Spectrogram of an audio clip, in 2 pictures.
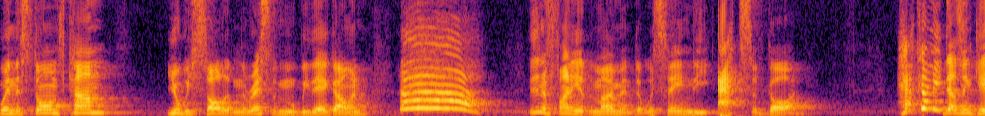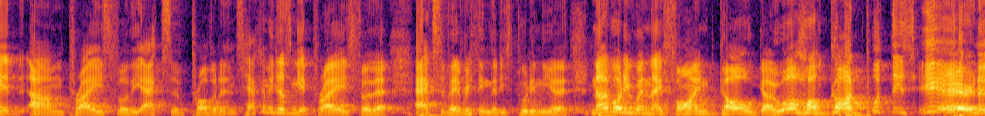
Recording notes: This message was recorded on 09/02/2020 at the 9am gathering.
